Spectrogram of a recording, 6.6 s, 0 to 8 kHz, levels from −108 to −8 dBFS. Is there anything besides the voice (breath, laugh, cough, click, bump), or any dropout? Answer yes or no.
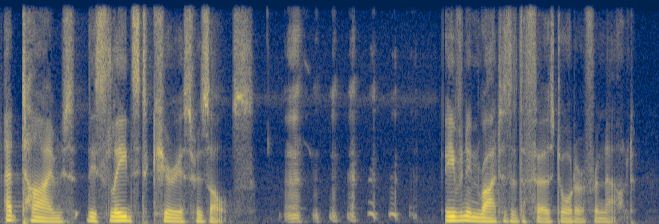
yes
